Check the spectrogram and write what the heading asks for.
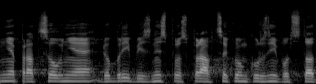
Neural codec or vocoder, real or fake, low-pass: none; real; 14.4 kHz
